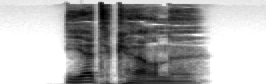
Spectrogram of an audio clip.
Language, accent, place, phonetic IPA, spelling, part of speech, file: German, Germany, Berlin, [ˈeːɐ̯tˌkɛʁnə], Erdkerne, noun, De-Erdkerne.ogg
- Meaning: nominative/accusative/genitive plural of Erdkern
